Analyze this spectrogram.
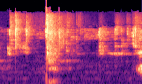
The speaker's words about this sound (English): use this hole actually to drain some of the water out. So there we go. And I'm just going to press down on the film here. Out comes the water.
